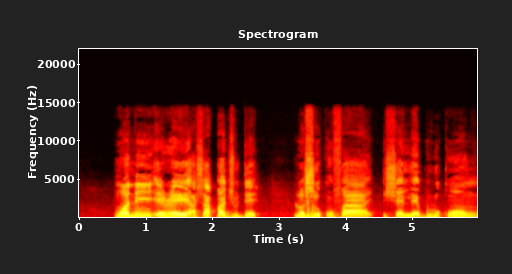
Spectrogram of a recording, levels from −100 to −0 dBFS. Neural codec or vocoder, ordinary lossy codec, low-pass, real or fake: vocoder, 44.1 kHz, 128 mel bands, Pupu-Vocoder; AAC, 48 kbps; 14.4 kHz; fake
